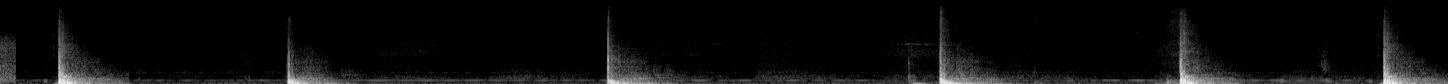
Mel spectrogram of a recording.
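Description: Six loud, sharp thuds at uneven intervals of two to three seconds, each dying away within a second, over a steady low hum.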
